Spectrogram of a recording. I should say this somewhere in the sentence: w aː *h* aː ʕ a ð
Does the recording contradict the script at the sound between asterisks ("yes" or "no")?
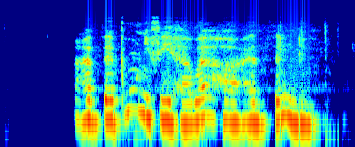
no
